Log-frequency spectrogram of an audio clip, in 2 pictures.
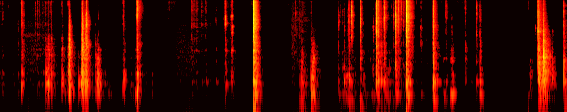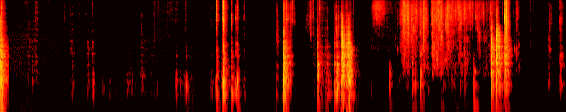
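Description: Steel gun parts being handled and fitted together on a wooden bench during reassembly of a machine gun: scattered metallic clicks, clacks and knocks in short clusters, the sharpest knock about five seconds in. A longer scraping rustle runs near the end.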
